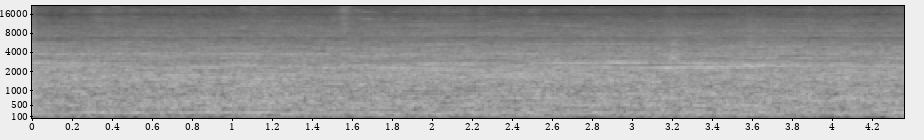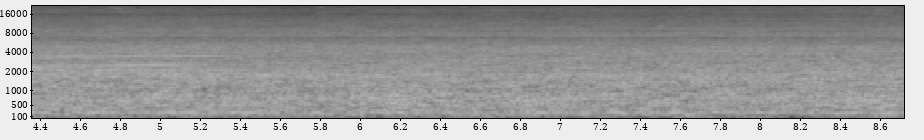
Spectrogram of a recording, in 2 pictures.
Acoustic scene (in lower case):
subway station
